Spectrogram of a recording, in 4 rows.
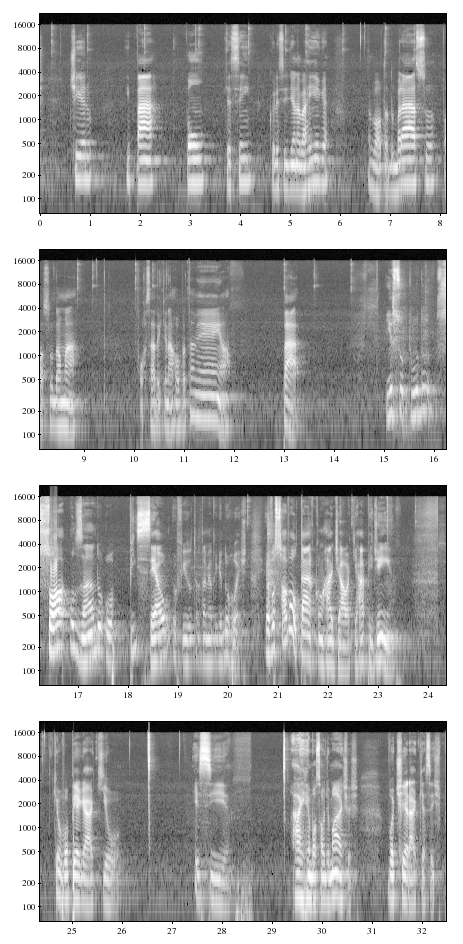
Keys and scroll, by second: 22.5 space.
